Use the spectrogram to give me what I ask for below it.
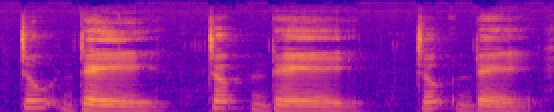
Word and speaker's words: today: স্বাভাবিক থাকবে আর ডেটা একটু জোরে এবং দীর্ঘ উচ্চারণ হবে, টু ডে, টু ডে, টু ডে।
